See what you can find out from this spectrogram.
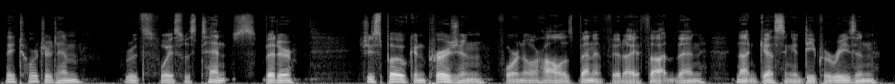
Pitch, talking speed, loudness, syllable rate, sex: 90 Hz, 145 wpm, -19 LUFS, 5.0 syllables/s, male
